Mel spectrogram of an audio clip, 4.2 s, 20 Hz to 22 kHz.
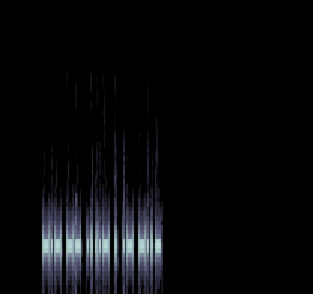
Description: Morse code, heard as a keyed tone, about 46 wpm, 700 Hz. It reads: KM4EAX
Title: USA Call Signs - 6 Characters - 45wpm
